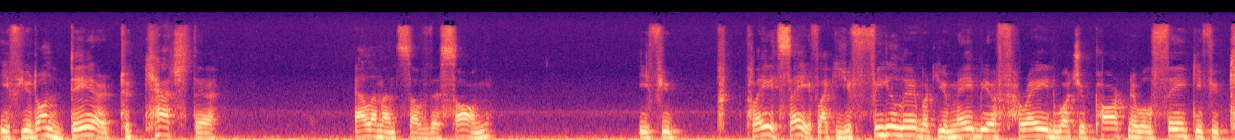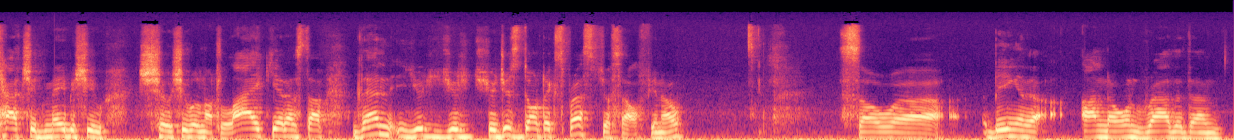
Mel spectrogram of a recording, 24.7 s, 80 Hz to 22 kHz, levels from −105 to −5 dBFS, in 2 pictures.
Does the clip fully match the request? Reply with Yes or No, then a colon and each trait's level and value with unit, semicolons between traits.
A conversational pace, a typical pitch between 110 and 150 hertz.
Yes: average, 155 wpm; low, 135 Hz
